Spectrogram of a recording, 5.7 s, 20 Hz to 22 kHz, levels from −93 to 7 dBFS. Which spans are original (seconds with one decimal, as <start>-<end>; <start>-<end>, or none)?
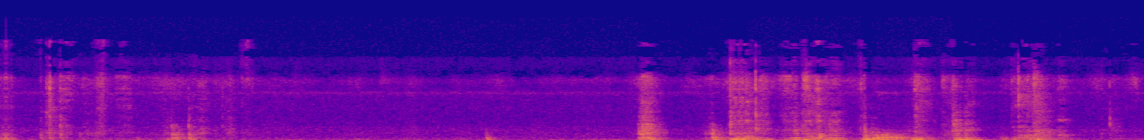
0.0-5.7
